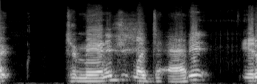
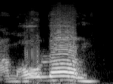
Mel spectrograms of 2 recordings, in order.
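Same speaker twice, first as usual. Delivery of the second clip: talking while munching, mouth full; 3 dB louder than usual. Told to hold on, a player answers while eating crackers, talking while munching. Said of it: "You sound like you're munching".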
